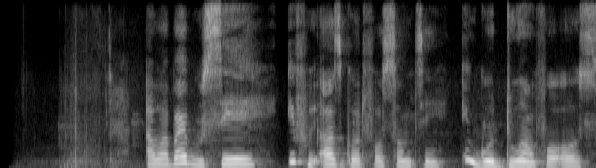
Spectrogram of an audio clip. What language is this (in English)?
Nigerian Pidgin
